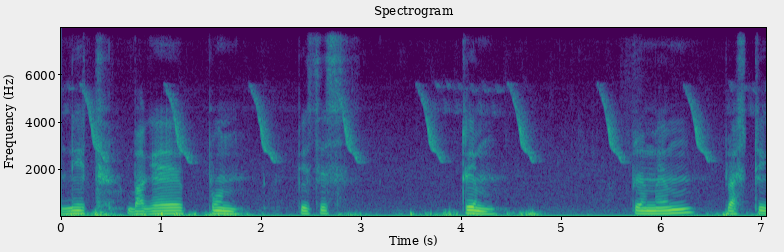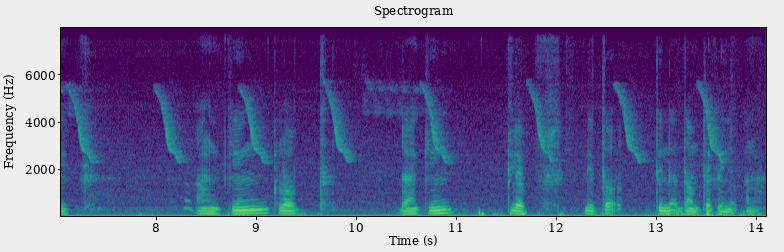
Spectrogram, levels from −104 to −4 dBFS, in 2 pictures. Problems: background sounds at intervals, low volume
